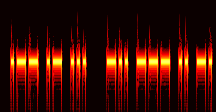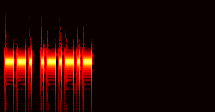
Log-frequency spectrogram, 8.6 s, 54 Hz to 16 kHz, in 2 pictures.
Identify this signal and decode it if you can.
Morse code, heard as a keyed tone, about 20 wpm, 700 Hz. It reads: WAS DOING.
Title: Sentences with 8-Word Phrases - 20wpm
